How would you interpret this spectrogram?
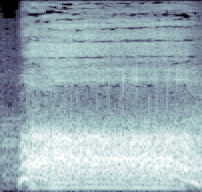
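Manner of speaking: loud breathy gasp of mock shock; a hammed-up gasp of disbelief. Mock reaction to not injecting.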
